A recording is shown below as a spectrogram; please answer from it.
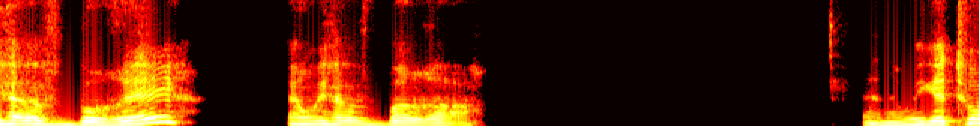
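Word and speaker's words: בָּרָא: um so um we the aleph at the end of word is silent so we have beret and we have bara and then we get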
